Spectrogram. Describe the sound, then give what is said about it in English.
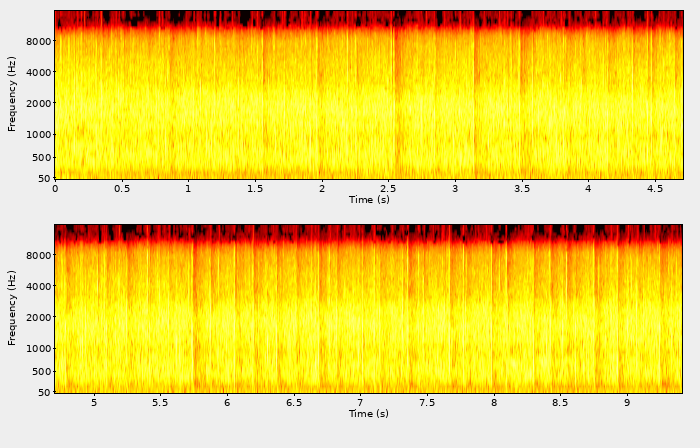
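Loud, sustained applause and a standing ovation from a large crowd of members, dense clapping continuing without a break for nearly ten seconds, with no speech over it. “And that, of course, got the most applause.”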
